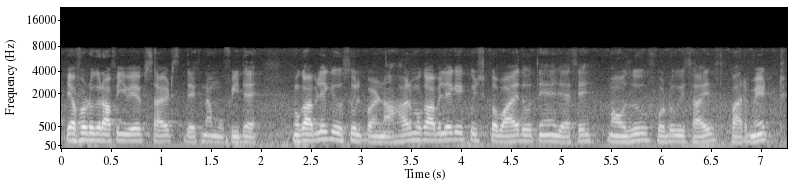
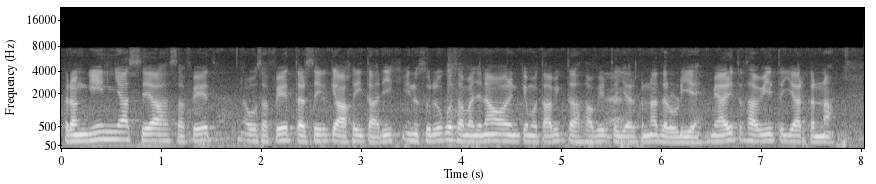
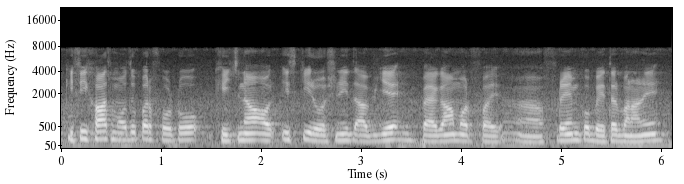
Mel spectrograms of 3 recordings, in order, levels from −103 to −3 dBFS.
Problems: constant background noise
